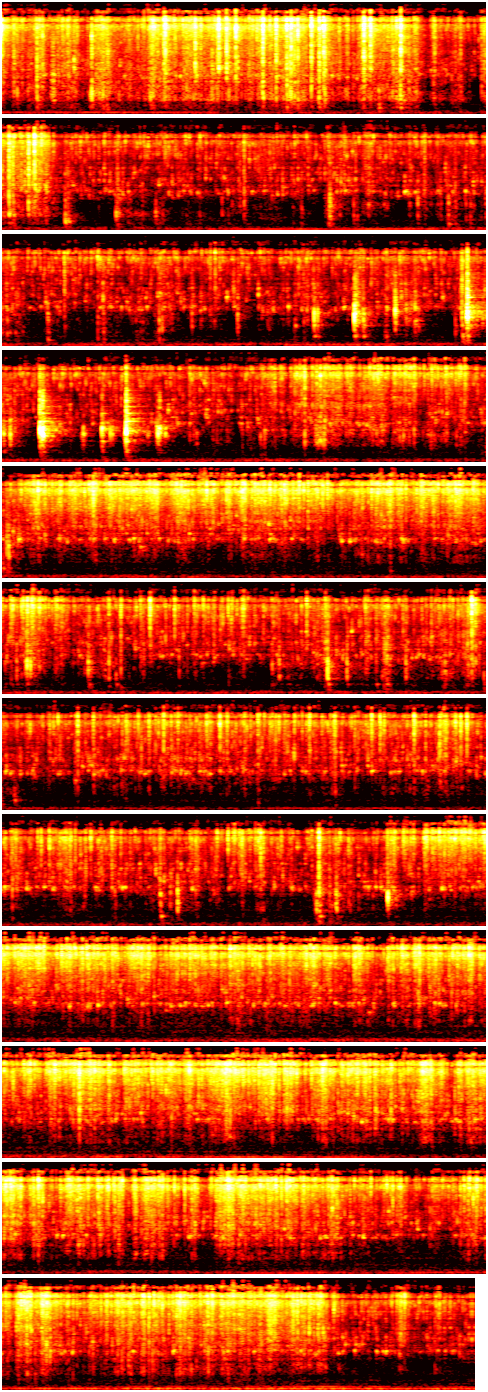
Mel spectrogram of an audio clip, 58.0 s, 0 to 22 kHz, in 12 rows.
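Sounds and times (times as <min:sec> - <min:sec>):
small drips and clicks: 0:00.0 - 0:57.9
water trickling and splashing: 0:00.0 - 0:57.9.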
